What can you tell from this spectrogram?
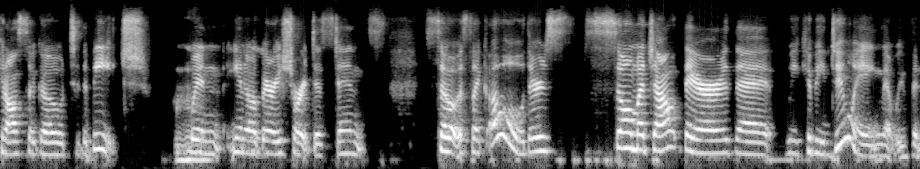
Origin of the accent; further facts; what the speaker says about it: Derby, Kansas, United States; We actually are from Derby, which is just right outside Wichita.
